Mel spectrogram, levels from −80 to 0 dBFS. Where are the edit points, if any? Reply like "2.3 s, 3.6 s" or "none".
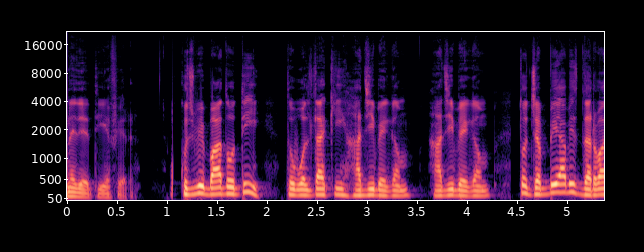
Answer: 1.0 s, 4.4 s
